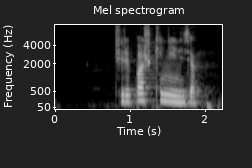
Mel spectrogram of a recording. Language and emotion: Russian, neutral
